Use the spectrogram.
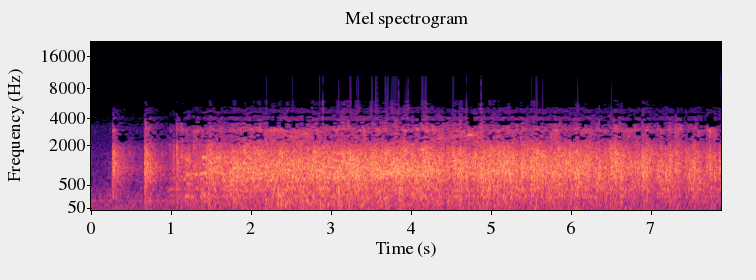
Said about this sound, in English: I've never had an applause for this. This is the GSR crowd, isn't it?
